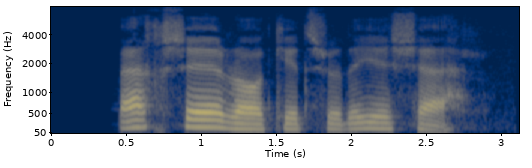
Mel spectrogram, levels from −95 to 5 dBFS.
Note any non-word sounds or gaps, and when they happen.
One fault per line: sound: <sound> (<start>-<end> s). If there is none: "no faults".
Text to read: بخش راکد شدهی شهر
no faults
